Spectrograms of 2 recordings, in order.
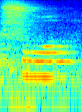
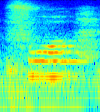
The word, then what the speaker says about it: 说: character is pronounced as Shuo, Shuo, and it can mean to speak or to explain, also to persuade.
